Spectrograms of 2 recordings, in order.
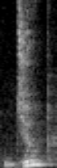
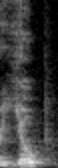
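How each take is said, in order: First: Joop with a hard English J; J pronunciation. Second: Joop said with a Y sound, like "yope"; alternative pronunciation. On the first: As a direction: say Joop starting with a J, like "jeep". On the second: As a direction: start Joop with Y instead of J. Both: Shown as a demonstration. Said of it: "however you wanna pronounce it".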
